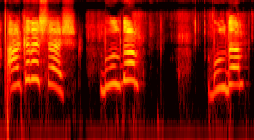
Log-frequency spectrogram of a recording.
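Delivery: loud, high excited cry of a find; thrilled to have found it; shouting out a lucky find. Real, not acted.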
